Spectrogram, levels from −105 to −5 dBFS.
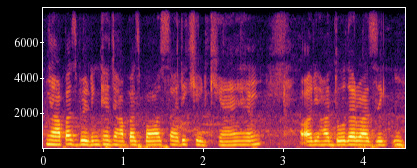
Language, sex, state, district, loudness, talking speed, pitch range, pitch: Hindi, female, Chhattisgarh, Raipur, -15 LUFS, 185 wpm, 215-230 Hz, 220 Hz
